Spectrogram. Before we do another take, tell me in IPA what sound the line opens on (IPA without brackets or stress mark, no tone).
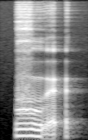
ɣ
